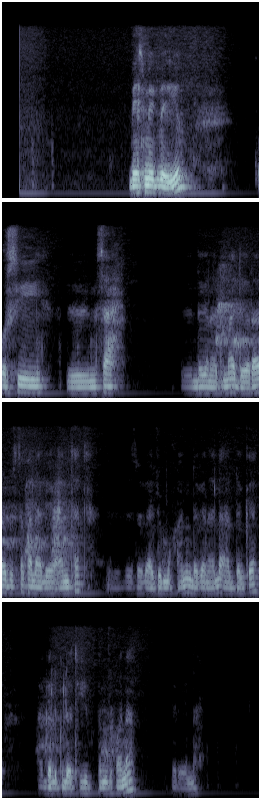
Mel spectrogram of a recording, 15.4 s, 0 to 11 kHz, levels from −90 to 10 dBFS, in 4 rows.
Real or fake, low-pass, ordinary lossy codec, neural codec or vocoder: real; 7.2 kHz; AAC, 48 kbps; none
